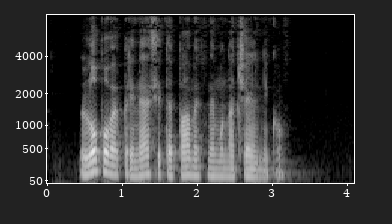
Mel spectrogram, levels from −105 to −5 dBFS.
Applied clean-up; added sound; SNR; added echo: neural separator model SepFormer DNS4.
